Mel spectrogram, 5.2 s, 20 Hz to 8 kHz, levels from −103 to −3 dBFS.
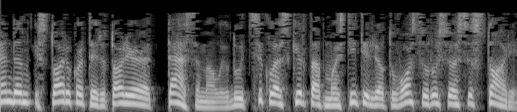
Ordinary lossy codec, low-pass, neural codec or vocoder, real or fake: MP3, 24 kbps; 7.2 kHz; codec, 16 kHz, 4.8 kbps, FACodec; fake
